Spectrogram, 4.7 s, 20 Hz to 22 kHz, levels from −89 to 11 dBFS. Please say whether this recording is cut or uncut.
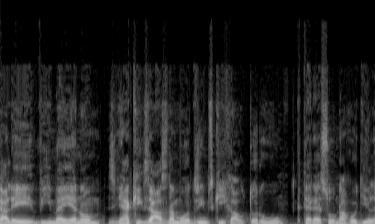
cut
